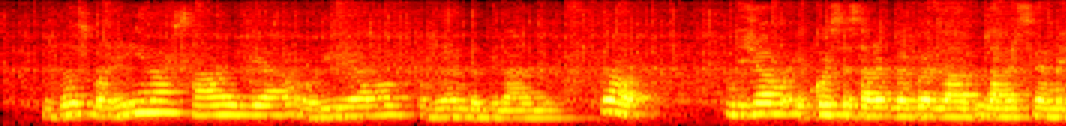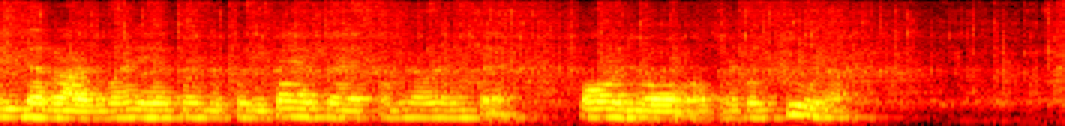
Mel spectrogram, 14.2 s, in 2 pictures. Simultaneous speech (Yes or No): No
